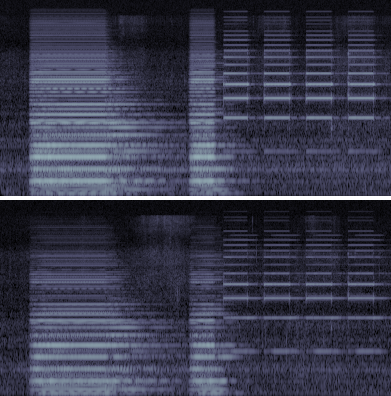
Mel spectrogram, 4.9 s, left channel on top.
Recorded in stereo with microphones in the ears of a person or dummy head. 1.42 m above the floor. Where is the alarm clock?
10° left (ahead or behind), 5.5 m.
